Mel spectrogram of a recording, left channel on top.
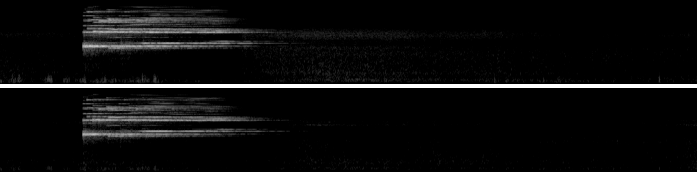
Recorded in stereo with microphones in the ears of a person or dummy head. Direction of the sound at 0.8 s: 20° right (ahead or behind).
